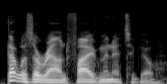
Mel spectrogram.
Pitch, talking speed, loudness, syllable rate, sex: 105 Hz, 215 wpm, -16 LUFS, 6.6 syllables/s, male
